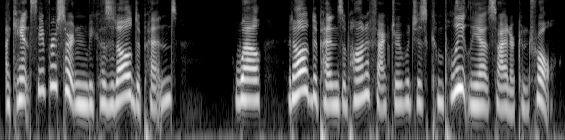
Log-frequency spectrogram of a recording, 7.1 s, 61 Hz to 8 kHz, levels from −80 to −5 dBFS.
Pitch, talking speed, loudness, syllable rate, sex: 240 Hz, 180 wpm, -19 LUFS, 6.0 syllables/s, female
